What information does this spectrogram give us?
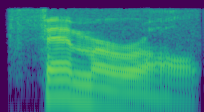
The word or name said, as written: femoral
